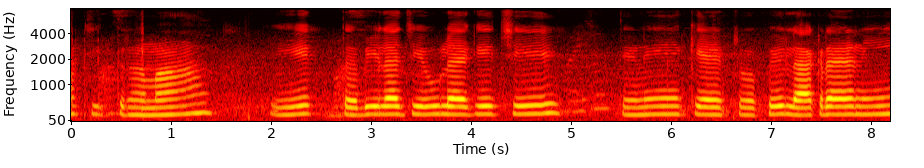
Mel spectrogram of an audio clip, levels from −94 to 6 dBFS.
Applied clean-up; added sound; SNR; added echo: none; none; none; none.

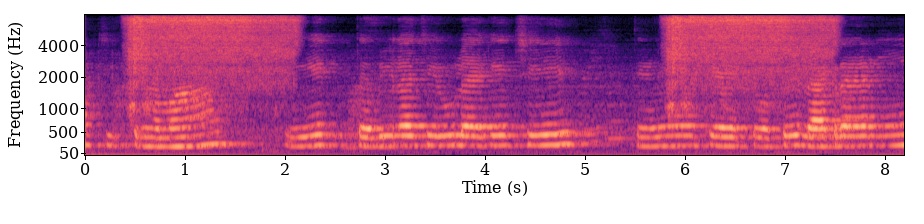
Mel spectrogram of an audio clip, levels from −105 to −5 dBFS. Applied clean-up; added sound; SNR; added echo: none; Hiss; 2 dB; reverberation time 1.0 s.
